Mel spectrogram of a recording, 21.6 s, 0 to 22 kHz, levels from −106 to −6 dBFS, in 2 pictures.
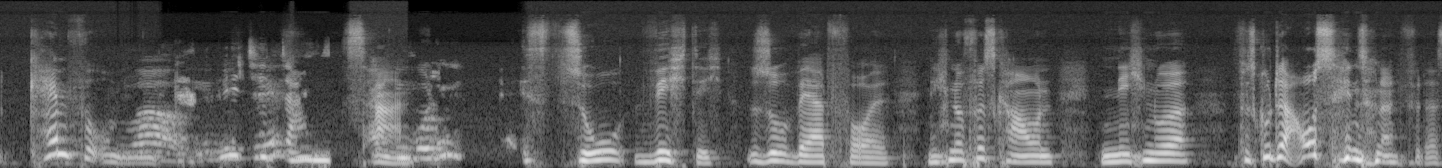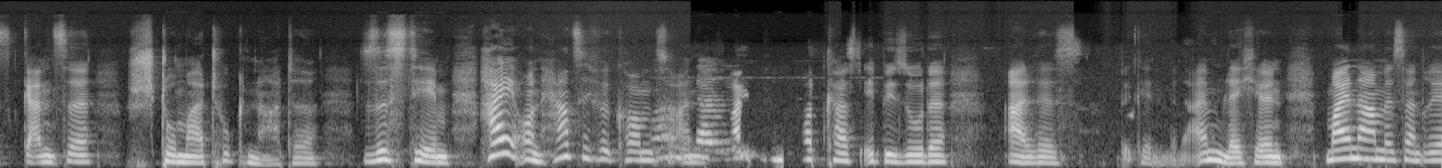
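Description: From 1.29 to 2.65 s the speech dips by roughly 25 dB. About a second is affected in all. This is likely speech suppressed in double talk. Both sides spoke at once, and the echo canceller turned the talker down along with the echo.

At 2.43 s a faint echo leak is heard. It is a delayed copy of the voice, 307 ms late and about 25 dB below the speech. The canceller likely let part of the loudspeaker signal through.

From 3.31 to 3.44 s the background is gated by the echo canceller. The room sound drops about 11 dB for a moment. It returns once the canceller lets go.

The same dips return at 3.72 to 3.93 s and at 16.03 to 16.9 s, again roughly 25 dB deep. A brief, shallow dip of about 5 dB follows at 19.66 s. These are likely further double-talk suppression.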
